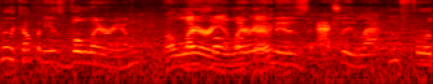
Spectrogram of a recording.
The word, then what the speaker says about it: Velarium: here looking at new awnings Jeff tell me pronounce the name of the company the name of the company is Valerian Valerian is actually Latin for the term awning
